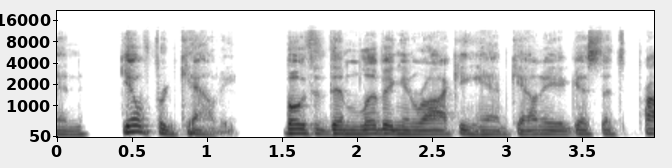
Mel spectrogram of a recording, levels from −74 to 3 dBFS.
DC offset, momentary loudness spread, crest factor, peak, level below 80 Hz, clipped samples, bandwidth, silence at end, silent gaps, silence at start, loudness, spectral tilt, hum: under 0.1%; 7 LU; 18 dB; 0 dBFS; -68 dBFS; under 0.1%; 12 kHz; 0 s; none; 0 s; -19 LUFS; -5 dB/octave; none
